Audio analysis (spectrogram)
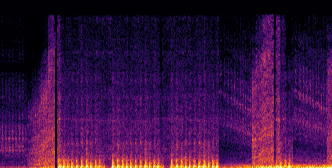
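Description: A car engine in the Roblox game Thai Racing revs hard in bursts, climbing in pitch through a few sharp gear changes, loud and close with brief cuts between pulls.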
